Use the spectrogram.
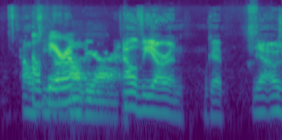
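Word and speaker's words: Alviarin: Alvarin.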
